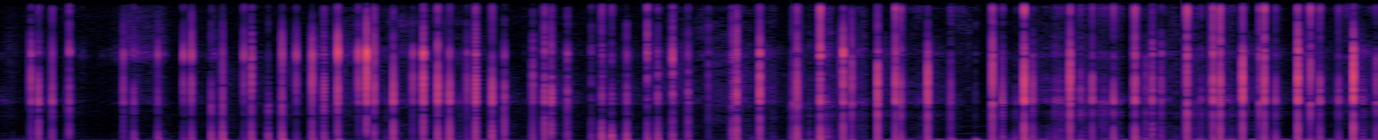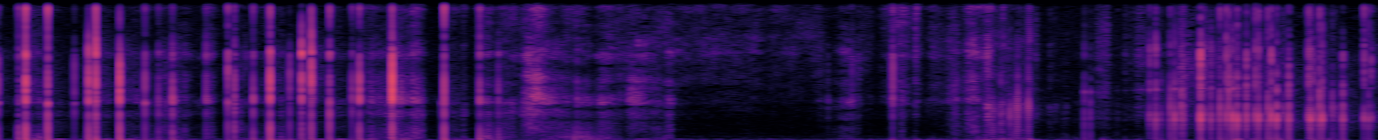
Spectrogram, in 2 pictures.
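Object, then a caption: Small wooden letter tile. A wooden Scrabble letter tile, the J, is tapped rapidly with dense, crisp clicks for about nine seconds. The taps then give way to a quieter stretch and soft scratching on the tile, ending in a brighter, raspy scratch.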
